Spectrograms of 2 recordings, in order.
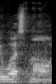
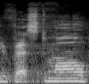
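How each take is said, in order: First: It is said with an American pronunciation. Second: It begins with a local 'vest' sound. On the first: "because we're Americans, we can just say Westmalle and get away with it" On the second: "it would be vest something, so it'd be Vestmalle probably"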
